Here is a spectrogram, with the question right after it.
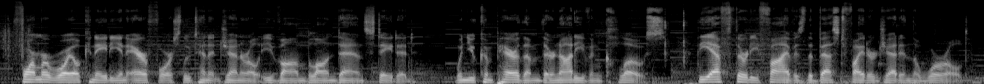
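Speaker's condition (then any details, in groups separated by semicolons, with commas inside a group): No condition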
